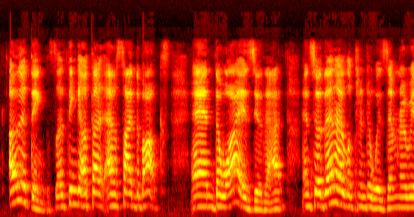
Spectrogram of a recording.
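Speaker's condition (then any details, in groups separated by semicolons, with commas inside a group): Slurred speech; chronic Lyme disease affecting brain; onset 20 to 30 years after infection, weakness; slurred speech, like stroke patient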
